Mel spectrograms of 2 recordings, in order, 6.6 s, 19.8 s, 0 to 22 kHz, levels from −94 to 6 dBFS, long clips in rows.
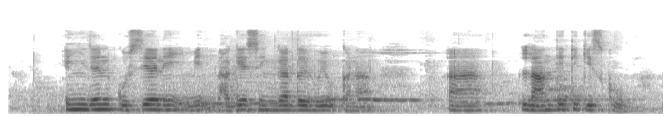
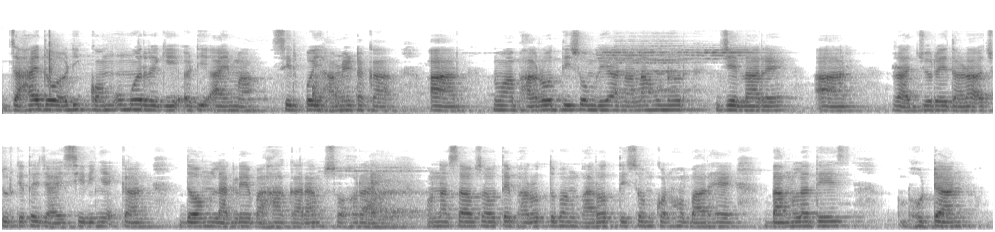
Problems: none marked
